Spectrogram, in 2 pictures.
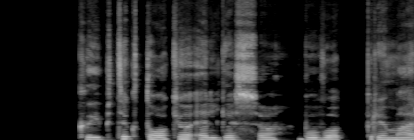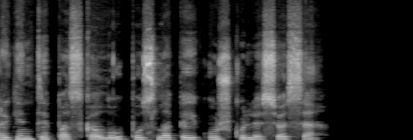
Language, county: Lithuanian, Vilnius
